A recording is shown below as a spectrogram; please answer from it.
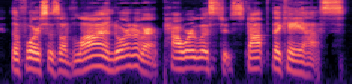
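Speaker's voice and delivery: ordinary delivery, nothing marked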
